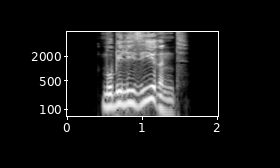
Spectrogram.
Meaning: present participle of mobilisieren
- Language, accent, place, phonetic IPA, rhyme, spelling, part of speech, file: German, Germany, Berlin, [mobiliˈziːʁənt], -iːʁənt, mobilisierend, verb, De-mobilisierend.ogg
